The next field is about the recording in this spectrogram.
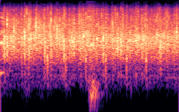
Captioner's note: applause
